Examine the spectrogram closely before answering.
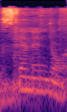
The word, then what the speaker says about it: Skenandore: 4, Skin and Door. 3, Skin and Door. spell it. SKENANDORE. The E is silent. Skin and Door.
